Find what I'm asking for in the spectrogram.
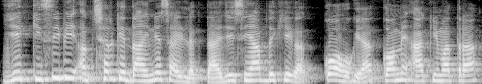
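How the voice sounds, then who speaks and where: A woman, teaching an online alphabet lesson in a patient, repetitive, drawn-out way. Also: mid-range voice, a little mellow. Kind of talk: slow step-by-step alphabet lesson.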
